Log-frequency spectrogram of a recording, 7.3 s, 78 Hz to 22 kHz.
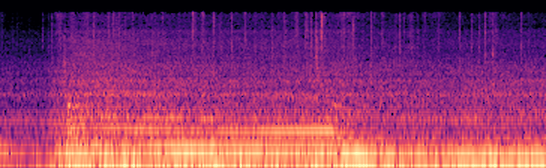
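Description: Ferrari SF90 Stradale's twin-turbo V8 heard from inside the cabin. It picks up about a second in and holds a steady drone, then drops to a lower, steady pitch about four and a half seconds in.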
